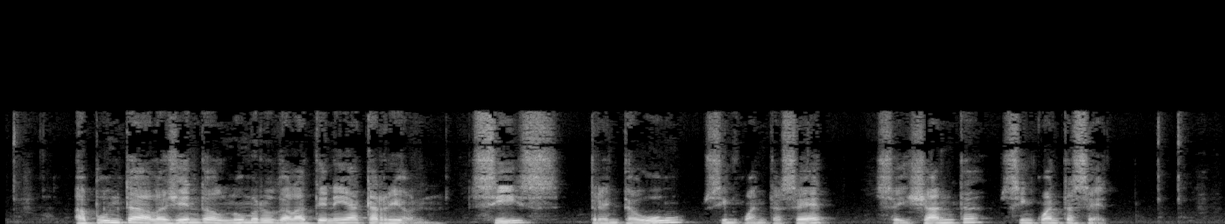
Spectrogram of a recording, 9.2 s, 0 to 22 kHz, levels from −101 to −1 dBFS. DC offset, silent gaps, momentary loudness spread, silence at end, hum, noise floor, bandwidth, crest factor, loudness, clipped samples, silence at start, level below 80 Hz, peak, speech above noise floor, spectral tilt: under 0.1%; none; 13 LU; 0.9 s; none; -58 dBFS; 11.5 kHz; 18 dB; -23 LUFS; under 0.1%; 0.55 s; -56 dBFS; -6 dBFS; 35 dB; -6 dB/octave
